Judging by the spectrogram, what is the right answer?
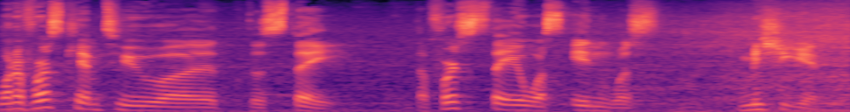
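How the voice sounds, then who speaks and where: Over noticeable background noise, a man with a fairly high-pitched voice speaks at a fairly quick pace with lively intonation. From Vietnam, then US Midwest and South. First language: Vietnamese. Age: 30s. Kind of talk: casual chat. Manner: animated.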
